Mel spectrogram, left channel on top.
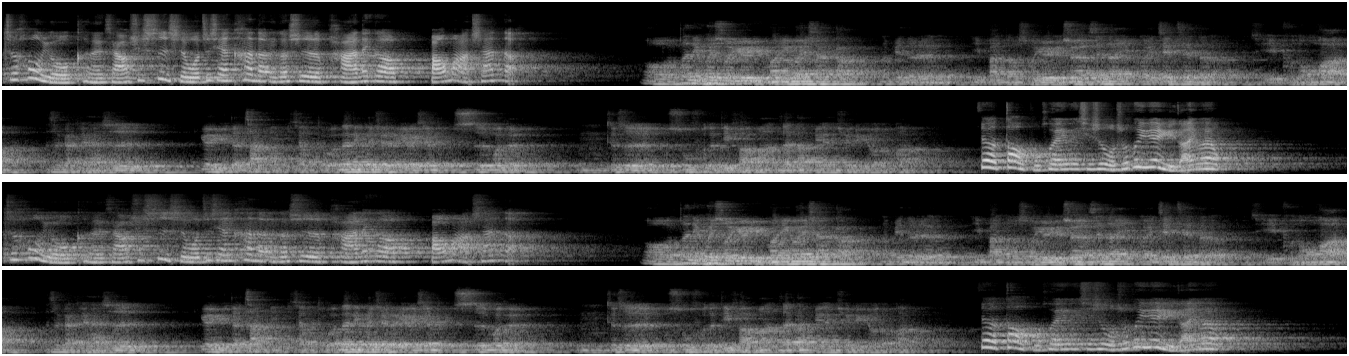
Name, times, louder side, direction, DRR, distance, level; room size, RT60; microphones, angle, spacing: voice 1, 0.0-4.0 4.3-5.2 23.2-25.6, left 4 dB, 30° left, 6 dB, 0.3 m, -18 dB
voice 2, 6.4-12.2 12.5-13.5 13.9-14.8 15.4-18.6 19.2-22.6, equal, ahead, -5 dB, 2.1 m, -23 dB
11.5 x 6.1 x 7.4 m, 2.5 s
head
